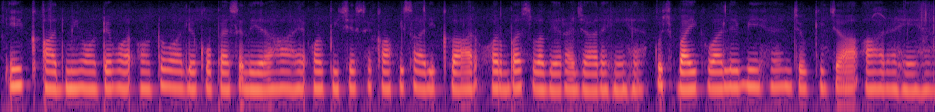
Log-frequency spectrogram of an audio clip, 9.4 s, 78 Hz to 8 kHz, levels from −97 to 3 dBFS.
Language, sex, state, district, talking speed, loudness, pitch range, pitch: Hindi, female, Uttar Pradesh, Muzaffarnagar, 210 wpm, -30 LUFS, 200-215 Hz, 205 Hz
